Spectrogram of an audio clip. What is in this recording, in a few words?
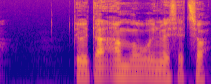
"aml", Welsh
